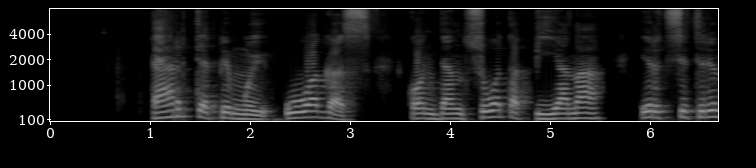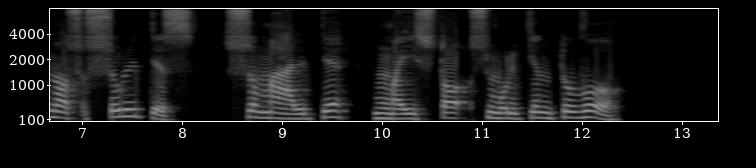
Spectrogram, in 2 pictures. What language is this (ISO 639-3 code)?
lit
